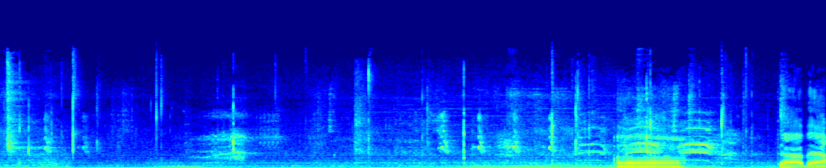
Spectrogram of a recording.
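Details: Pair of caged blue-throated macaws, just out of weeks of quarantine, in a cage made safer for them: two loud, harsh, harmonic squawks near the end, after a long quiet stretch with a steady low hum underneath.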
